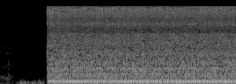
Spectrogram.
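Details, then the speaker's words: Acura TL/MDX after replacing power steering seals and fluid: engine catches and settles into a steady idle with no whine when turning; power steering pump now quiet and healthy. "All right, guys, so as you can see, that's all it needed. Noise is gone."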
